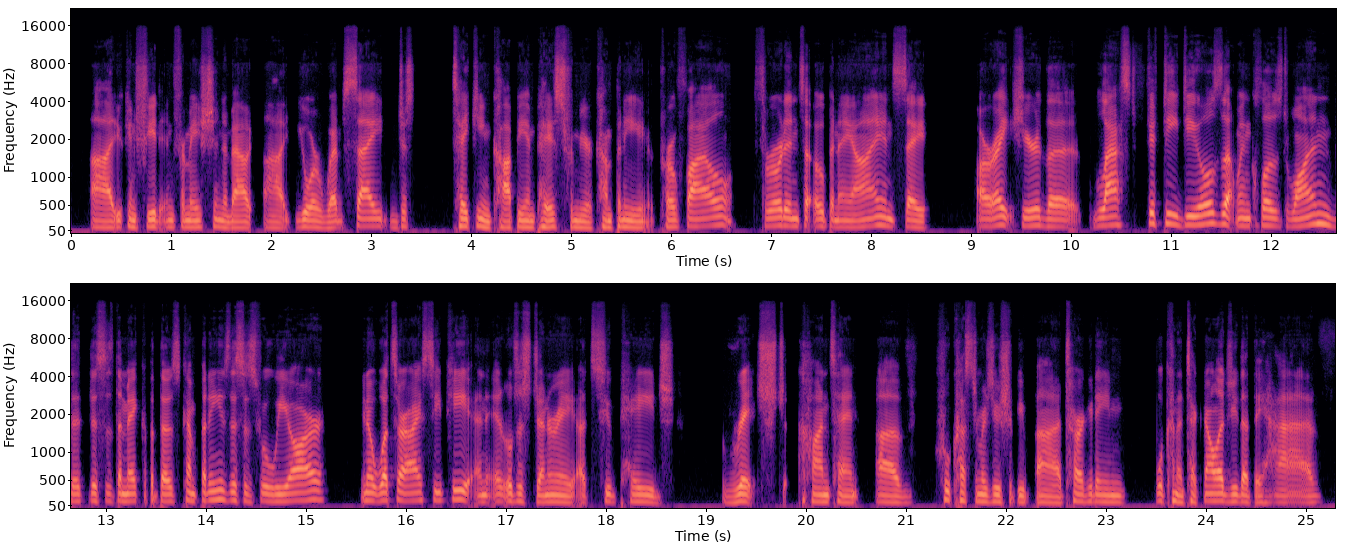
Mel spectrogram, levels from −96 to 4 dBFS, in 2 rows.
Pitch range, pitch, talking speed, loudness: 115-140 Hz, 125 Hz, 185 wpm, -25 LUFS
